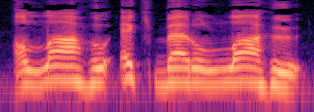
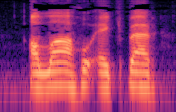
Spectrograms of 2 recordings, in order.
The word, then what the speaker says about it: Allahu ekber: Allahu ekberullahü diye okumamalıdır. Allahu ekber, Allahu ekber diye okumalıdır.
